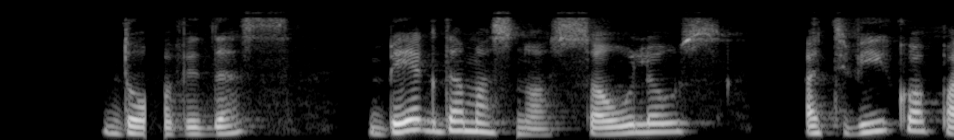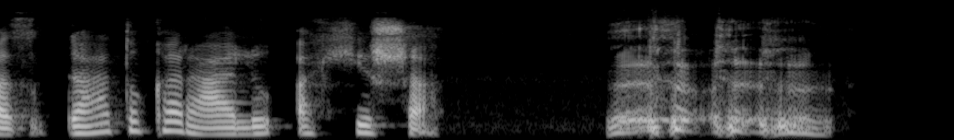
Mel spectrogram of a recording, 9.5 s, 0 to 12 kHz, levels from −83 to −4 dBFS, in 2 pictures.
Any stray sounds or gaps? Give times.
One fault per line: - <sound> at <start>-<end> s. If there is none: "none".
- dropout at 0.7-0.8 s
- cough at 7.8-9.0 s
